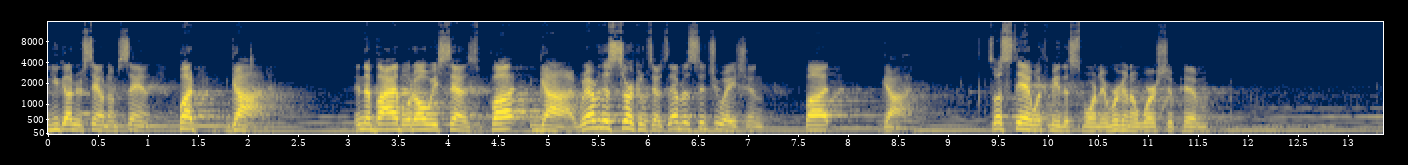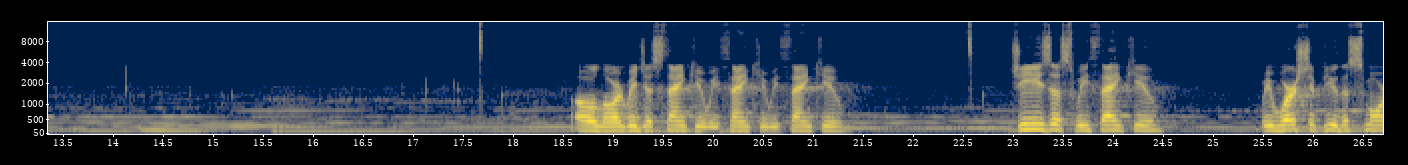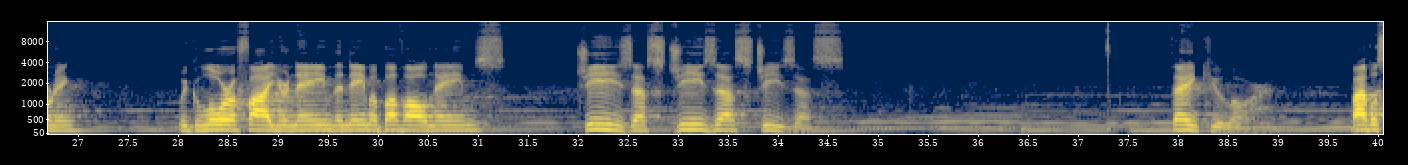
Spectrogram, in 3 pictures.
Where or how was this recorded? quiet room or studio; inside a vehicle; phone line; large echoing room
large echoing room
